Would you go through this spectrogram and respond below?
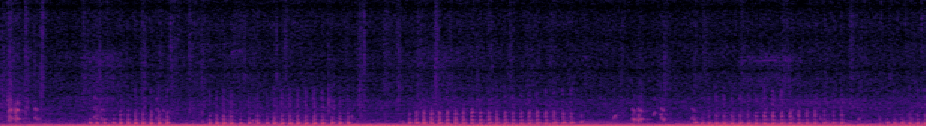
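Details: Hairless guinea pig females rumble strutting as a sign of dominance, meaning back off or annoyance between housed companions; low, steady purring rumble with pulsed buzzy bursts in several runs, close and indoors.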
